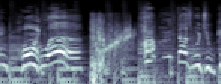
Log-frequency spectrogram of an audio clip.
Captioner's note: splat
